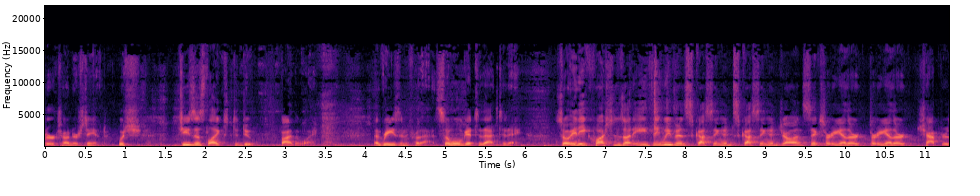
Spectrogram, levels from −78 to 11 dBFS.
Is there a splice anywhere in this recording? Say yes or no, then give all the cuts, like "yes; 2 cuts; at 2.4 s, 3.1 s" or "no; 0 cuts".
yes; 3 cuts; at 4.2 s, 8.6 s, 10.3 s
